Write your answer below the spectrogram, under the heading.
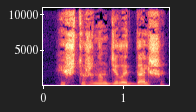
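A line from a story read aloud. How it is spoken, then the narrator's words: Quiet question. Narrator (Russian): тихо спросила Твай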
